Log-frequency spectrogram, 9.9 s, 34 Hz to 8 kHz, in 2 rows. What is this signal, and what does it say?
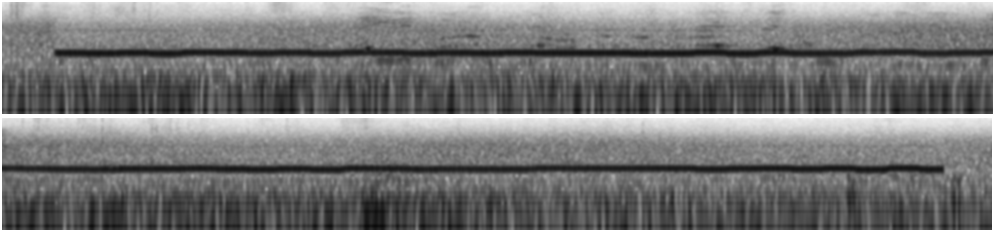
FT8 (one signal), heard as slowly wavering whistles, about 6.25 baud, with radio static and the noise of a park.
